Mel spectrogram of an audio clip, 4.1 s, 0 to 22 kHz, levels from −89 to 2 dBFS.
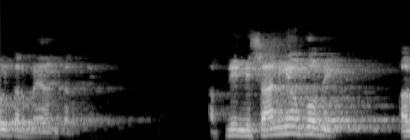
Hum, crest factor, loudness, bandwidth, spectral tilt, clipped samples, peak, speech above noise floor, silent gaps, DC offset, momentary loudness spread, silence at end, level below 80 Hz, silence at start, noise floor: none; 20 dB; -21 LUFS; 8.6 kHz; -3.5 dB/octave; under 0.1%; -4 dBFS; 65 dB; none; under 0.1%; 21 LU; 0 s; -78 dBFS; 0 s; -87 dBFS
